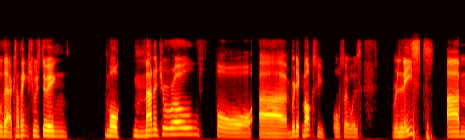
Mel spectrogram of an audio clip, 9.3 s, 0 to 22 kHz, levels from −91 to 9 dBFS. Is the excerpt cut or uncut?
uncut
